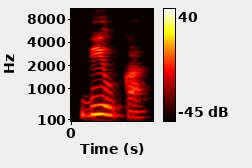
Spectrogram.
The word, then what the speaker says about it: білка: слово білка так правильно білка перший склад наголошений наступний малюнок слово вікно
